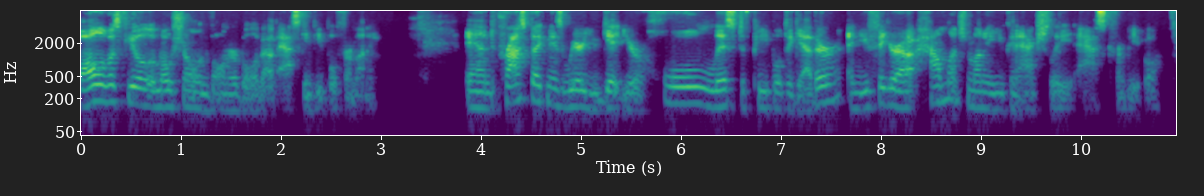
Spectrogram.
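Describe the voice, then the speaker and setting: Somewhat breathy and fairly quick, this voice has an American accent and ordinary pitch variation. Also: man. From US South, Georgia. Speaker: fundraising trainer. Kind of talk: online training workshop. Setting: video call. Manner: fast.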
